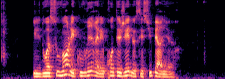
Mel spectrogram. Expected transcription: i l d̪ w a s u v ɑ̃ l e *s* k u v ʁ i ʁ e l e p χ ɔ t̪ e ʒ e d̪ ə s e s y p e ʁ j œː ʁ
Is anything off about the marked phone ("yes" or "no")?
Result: yes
